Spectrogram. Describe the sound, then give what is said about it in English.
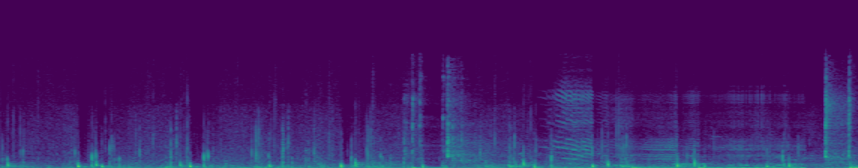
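Footsteps of three people walking in together, many overlapping thuds and scuffs at an irregular rhythm, mixed with a busy, noisy background. “Samantha Stone and Carl Simmons arrive to Simmons' as Chief Shepherd gets there, and then all three of them walk in.”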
